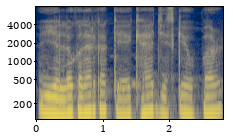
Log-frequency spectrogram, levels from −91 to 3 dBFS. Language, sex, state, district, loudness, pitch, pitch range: Hindi, male, Himachal Pradesh, Shimla, -16 LUFS, 135 Hz, 125-140 Hz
